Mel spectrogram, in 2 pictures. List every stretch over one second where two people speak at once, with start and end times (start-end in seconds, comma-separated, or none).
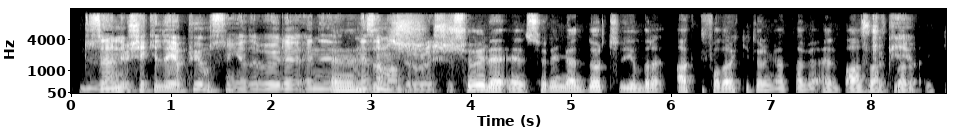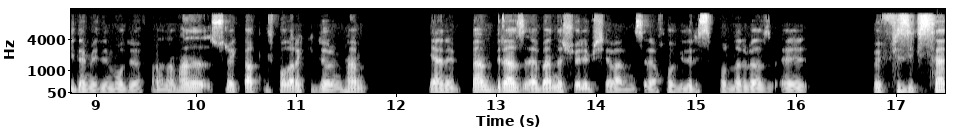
2.6-4.3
